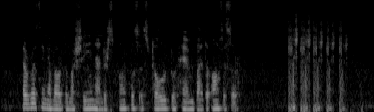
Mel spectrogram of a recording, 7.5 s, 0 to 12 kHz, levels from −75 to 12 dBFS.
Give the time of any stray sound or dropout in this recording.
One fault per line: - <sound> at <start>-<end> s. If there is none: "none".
- laugh at 5.8-7.0 s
